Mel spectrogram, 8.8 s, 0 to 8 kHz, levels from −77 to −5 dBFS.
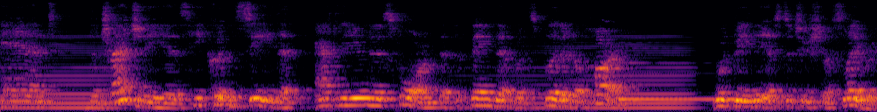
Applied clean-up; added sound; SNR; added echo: none; Bowed string instrument; 15 dB; reverberation time 0.6 s.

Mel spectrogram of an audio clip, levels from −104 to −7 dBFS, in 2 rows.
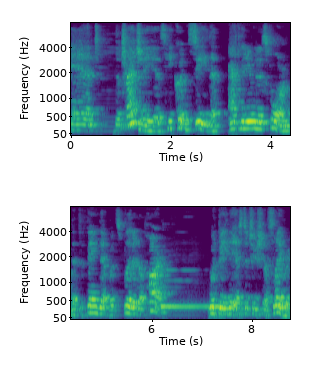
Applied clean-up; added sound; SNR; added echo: classical method WPE with log-MMSE.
